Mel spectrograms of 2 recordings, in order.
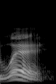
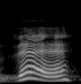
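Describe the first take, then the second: First: The syllable begins with a W sound. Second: The syllable begins with a V sound. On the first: "but you'd say we" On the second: "So then you would not say ve"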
